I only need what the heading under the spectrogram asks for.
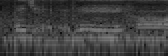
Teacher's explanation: Dari segi istilahnya pula, menyembunyikan huruf ra antara alif dengan ya atau mencondongkan bacaan harakat fathah kepada harakat kasrah sekitar 2/3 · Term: imalah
